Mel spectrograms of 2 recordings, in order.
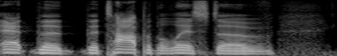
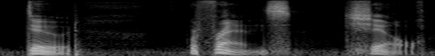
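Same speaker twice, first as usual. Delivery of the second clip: mock, mildly annoyed, dismissive delivery; 6 semitones lower, 4 dB quieter than usual. Imitating a friend who is annoyed by all the reverence: imitating Sansi sounding annoyed. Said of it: "she's almost annoyed by it".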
